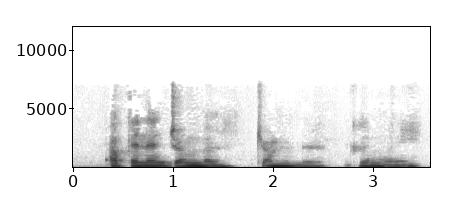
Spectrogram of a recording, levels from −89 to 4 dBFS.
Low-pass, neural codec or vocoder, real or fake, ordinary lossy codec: 7.2 kHz; codec, 16 kHz, 1 kbps, X-Codec, HuBERT features, trained on balanced general audio; fake; MP3, 32 kbps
